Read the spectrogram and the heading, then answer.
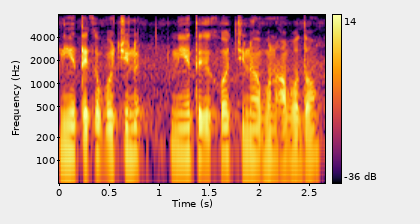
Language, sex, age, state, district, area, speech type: Santali, male, 30-45, Jharkhand, East Singhbhum, rural, spontaneous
